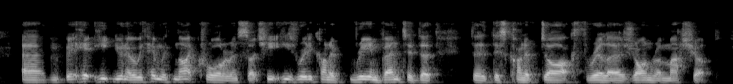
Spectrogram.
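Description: A London accent at a fairly quick pace, monotone and flat in intonation, with very even loudness. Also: man, medium pitch for a man. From London, England. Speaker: screenwriter. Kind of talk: interview. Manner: halting, many repeated words.

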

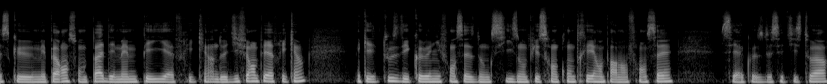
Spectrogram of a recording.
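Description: A man with a medium pitch and a dark, mellow tone speaks with fairly even intonation. The very clean recording has a silent background and a dry, close sound with no echo. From Paris suburbs, Gennevilliers housing estate. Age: 20s. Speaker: digital artist. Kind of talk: interview. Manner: hesitant, many fillers.

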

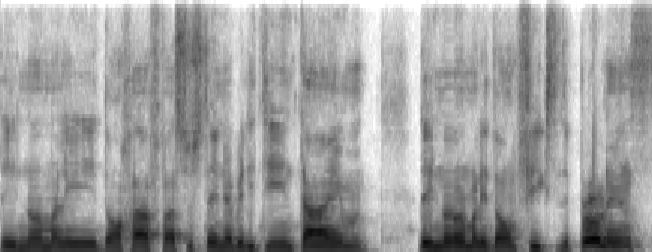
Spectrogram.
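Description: With a Spanish accent, a man speaks in a dark, mellow tone at a moderate pace, his intonation monotone and flat, against a quiet background. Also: fairly high pitch for a man. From Spain. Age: 40s. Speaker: innovation consultant. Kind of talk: interview.

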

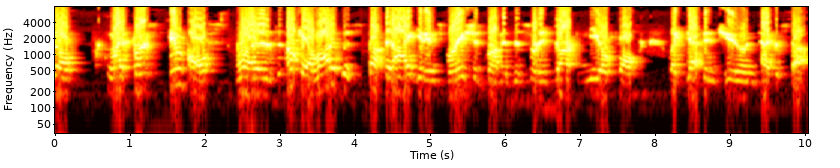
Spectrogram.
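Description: Against noticeable background noise, a high-pitched man uses a raised, projected voice at very even loudness, with lively intonation and a fairly slow pace. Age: 40s. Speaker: punk band frontman and Satanist. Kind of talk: interview.

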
